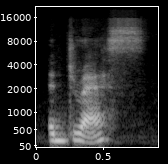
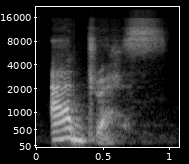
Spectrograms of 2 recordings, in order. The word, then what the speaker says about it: address: it is this dress falls on the second syllable address but in American English we have two ways they also have address but they also have address so let's pay attention to this one address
